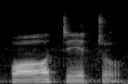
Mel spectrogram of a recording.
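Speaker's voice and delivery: পটেটো very slow as প, টে, টো; split in three syllables. Shown as a demonstration. Teacher demonstrating syllables, পটেটো in three slow parts. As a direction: stretch each beat of পটেটো. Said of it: "তিনবারে ভেঙে উচ্চারণ করা হয়".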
